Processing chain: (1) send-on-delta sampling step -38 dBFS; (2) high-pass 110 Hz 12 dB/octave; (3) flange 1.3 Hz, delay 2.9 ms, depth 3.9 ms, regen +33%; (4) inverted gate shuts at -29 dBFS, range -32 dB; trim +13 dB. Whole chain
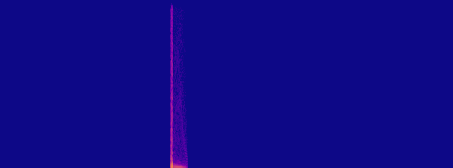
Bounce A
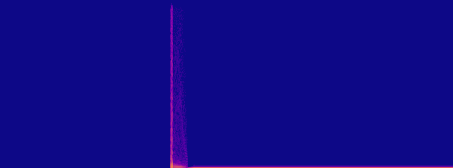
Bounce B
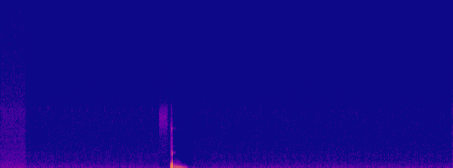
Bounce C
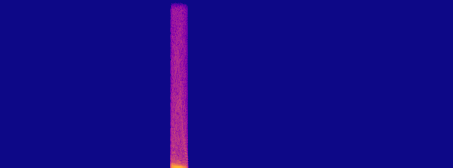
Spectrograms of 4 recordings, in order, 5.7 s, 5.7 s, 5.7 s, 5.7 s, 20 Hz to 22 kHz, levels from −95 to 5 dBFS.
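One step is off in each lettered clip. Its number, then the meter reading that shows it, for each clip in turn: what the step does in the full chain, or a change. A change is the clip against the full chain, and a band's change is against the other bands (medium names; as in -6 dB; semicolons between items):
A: 2, 125 Hz band +4.0 dB; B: 1, distortion -4 dB; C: 4, momentary loudness spread change -6 LU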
